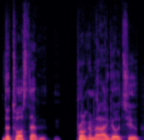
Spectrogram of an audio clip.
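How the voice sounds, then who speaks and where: A man at an average pitch, talking in a relaxed, rambling way full of "like" and "you know." He sounds close and dry, with no room around him. He comes across as a podcast guest chatting openly. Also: fairly quick, no echo. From South Florida. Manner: loose and conversational, many fillers and asides. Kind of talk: casual interview talk.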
